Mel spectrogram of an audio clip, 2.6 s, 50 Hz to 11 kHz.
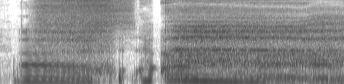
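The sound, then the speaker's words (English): Heavy, voiced breathing into a microphone: two long moaning sighs broken by a short gap, loud and drawn out, with no words. “When you breathe like that, I think of old, like, 80s, early 90s R&B.”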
